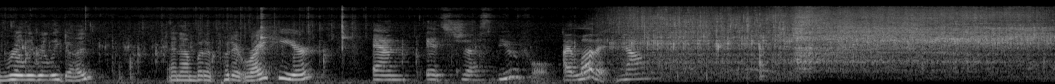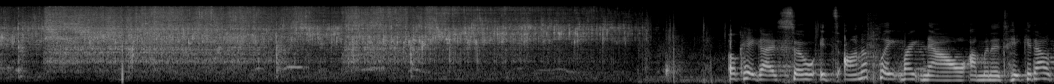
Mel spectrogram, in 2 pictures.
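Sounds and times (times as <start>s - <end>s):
meat sizzling in oil: 0.0s - 3.8s, 5.9s - 17.0s.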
